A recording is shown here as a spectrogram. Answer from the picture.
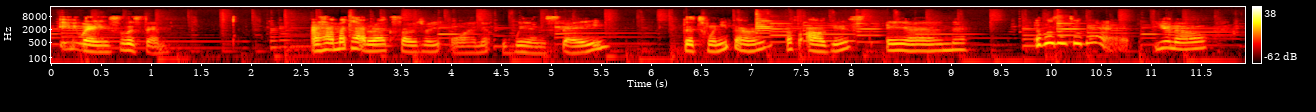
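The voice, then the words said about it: Raspy, scratchy voice. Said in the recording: “My voice is kind of a little raspy and scratchy because I need to drink some more water.”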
